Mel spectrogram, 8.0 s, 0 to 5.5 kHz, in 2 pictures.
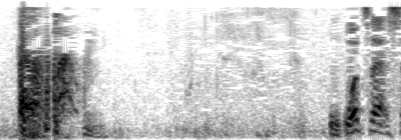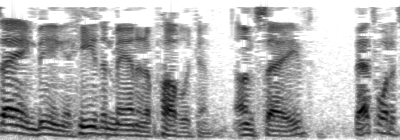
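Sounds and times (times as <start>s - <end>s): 
cough into microphone: 0.2s - 1.2s
speech: 3.3s - 8.0s.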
